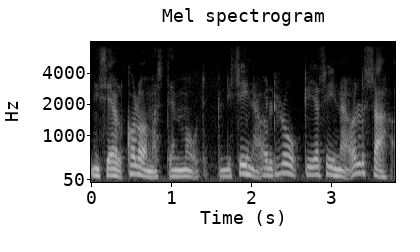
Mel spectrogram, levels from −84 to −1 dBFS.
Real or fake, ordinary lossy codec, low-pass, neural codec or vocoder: real; none; 7.2 kHz; none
